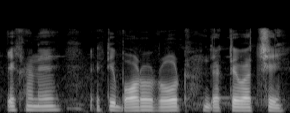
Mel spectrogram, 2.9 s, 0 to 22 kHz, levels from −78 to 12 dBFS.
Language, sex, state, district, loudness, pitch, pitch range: Bengali, female, West Bengal, Alipurduar, -19 LUFS, 120 Hz, 110-125 Hz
